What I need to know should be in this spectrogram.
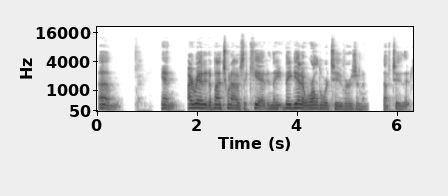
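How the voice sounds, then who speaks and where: A man's voice: on the high side, steady tone, moderate pace. Rambling man hosting a casual live show. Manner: rambling, lots of restarts and fillers. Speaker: game company head and show host. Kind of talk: casual livestream chat.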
